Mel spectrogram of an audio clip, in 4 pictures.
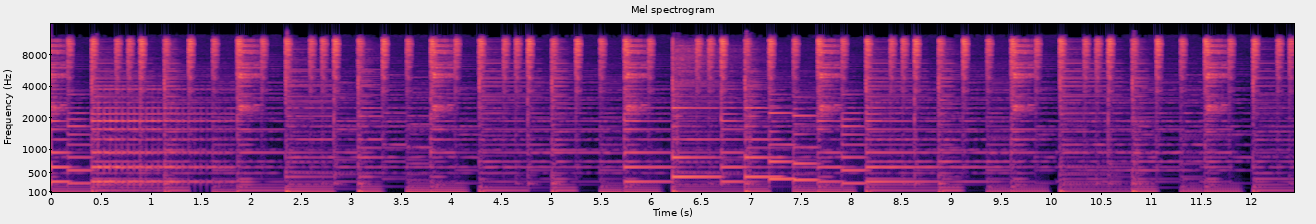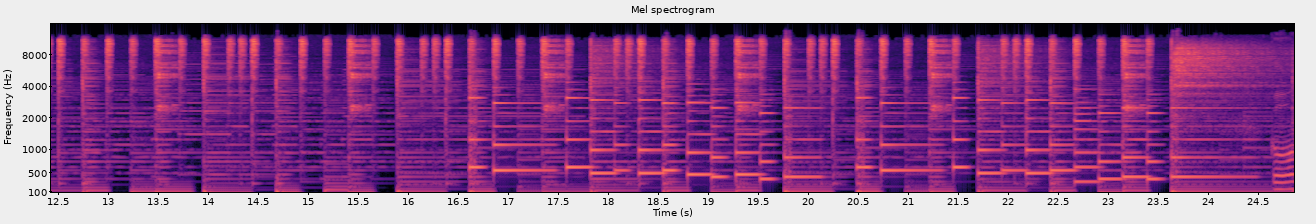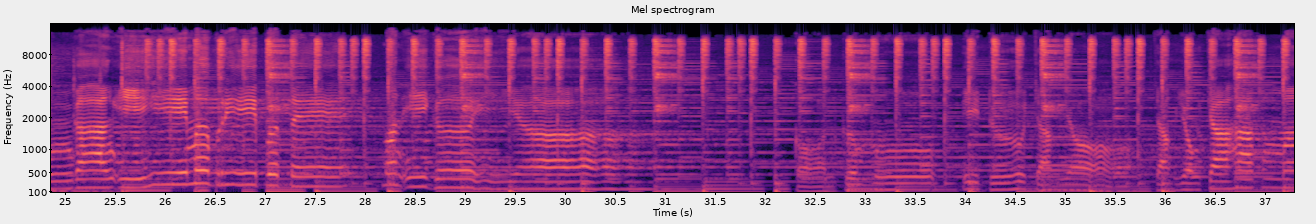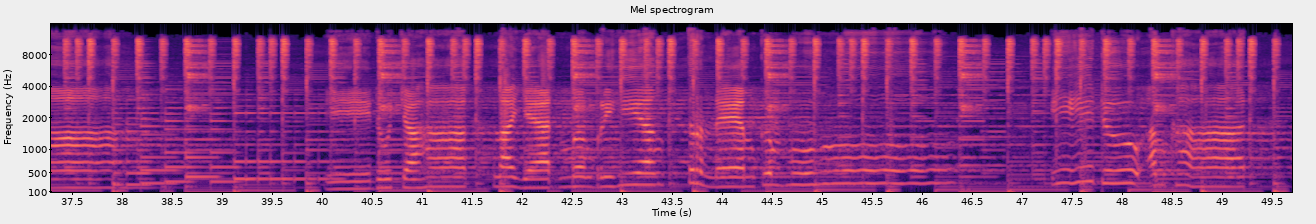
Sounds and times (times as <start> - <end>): Music: 0.0 - 49.7.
